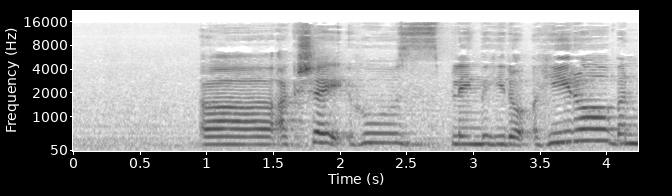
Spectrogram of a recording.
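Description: A young woman sings softly close by.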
